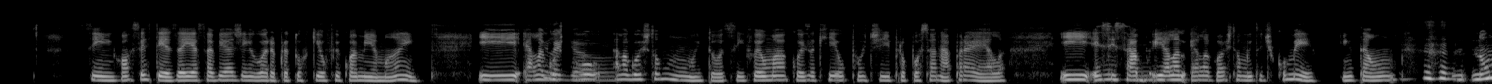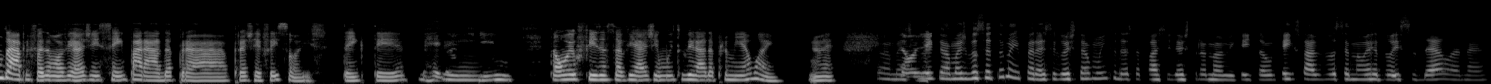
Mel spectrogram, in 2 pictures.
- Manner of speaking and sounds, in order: tapping; chuckle
- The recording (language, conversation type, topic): Portuguese, podcast, Qual foi a melhor comida que você experimentou viajando?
